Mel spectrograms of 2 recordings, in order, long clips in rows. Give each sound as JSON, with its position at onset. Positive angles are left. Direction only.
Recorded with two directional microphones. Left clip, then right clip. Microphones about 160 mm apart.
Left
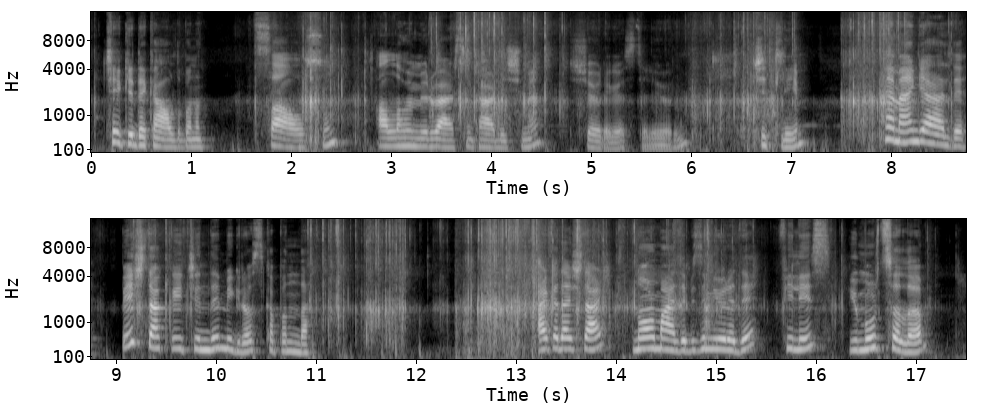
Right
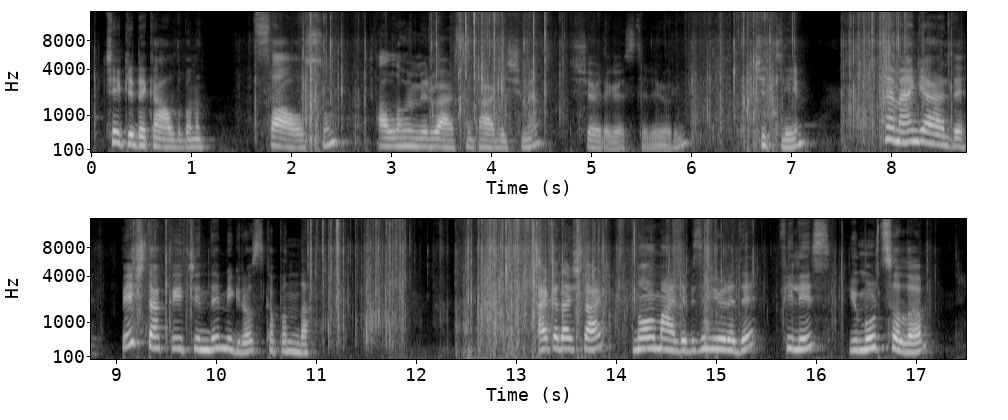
{"t": 0.2, "sound": "speech", "side_deg": -5}
{"t": 2.0, "sound": "speech", "side_deg": -55}
{"t": 2.4, "sound": "crumpling", "side_deg": -65}
{"t": 2.8, "sound": "speech", "side_deg": -10}
{"t": 6.1, "sound": "a sound", "side_deg": -5}
{"t": 7.6, "sound": "crumpling", "side_deg": -20}
{"t": 7.9, "sound": "speech", "side_deg": -5}
{"t": 11.1, "sound": "crumpling", "side_deg": -50}
{"t": 12.8, "sound": "speech", "side_deg": -5}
